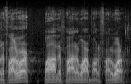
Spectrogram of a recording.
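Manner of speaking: rattled off fast in a Northern Irish accent; a quick lightly done Northern Irish accent. Shown as a demonstration. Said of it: "a Northern Irish accent".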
